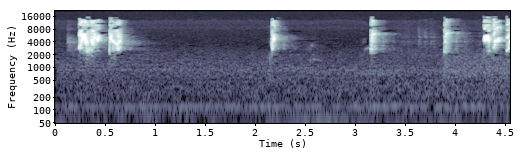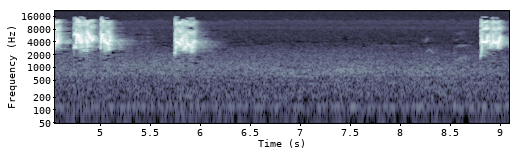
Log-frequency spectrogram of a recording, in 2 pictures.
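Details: Piercing high lovebird chirps in irregular bursts, some doubled or tripled, with longer quiet gaps between them in a calm indoor setting.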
